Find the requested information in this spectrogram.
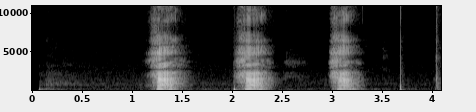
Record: {"exhalation_length": "4.1 s", "exhalation_amplitude": 26846, "exhalation_signal_mean_std_ratio": 0.29, "survey_phase": "beta (2021-08-13 to 2022-03-07)", "age": "45-64", "gender": "Male", "wearing_mask": "No", "symptom_none": true, "smoker_status": "Never smoked", "respiratory_condition_asthma": false, "respiratory_condition_other": false, "recruitment_source": "REACT", "submission_delay": "25 days", "covid_test_result": "Negative", "covid_test_method": "RT-qPCR"}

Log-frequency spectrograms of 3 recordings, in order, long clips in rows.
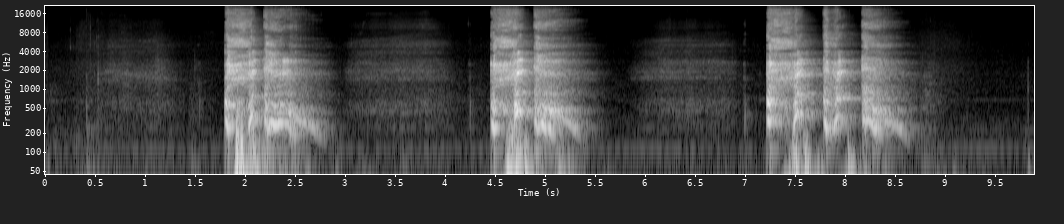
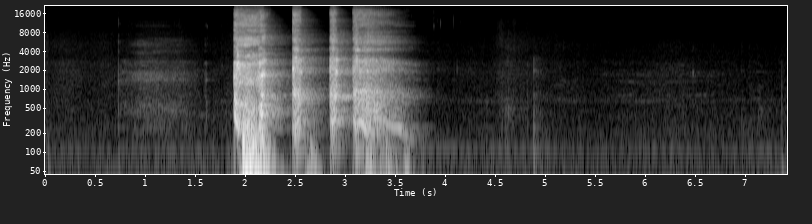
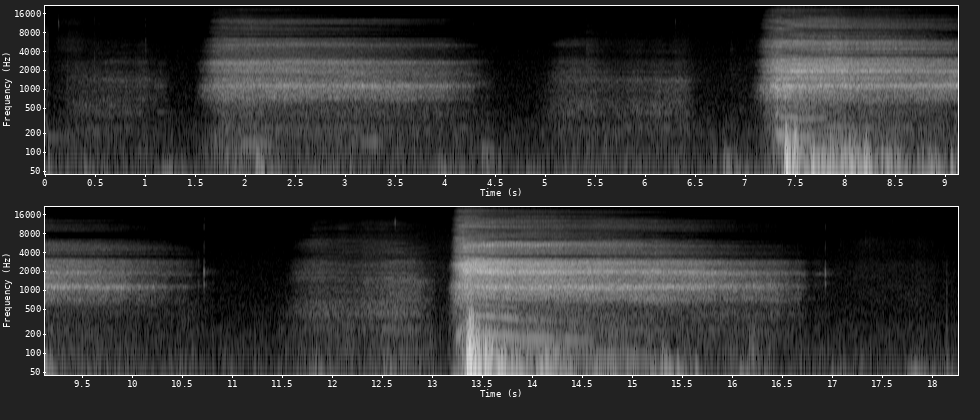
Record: {"three_cough_length": "9.9 s", "three_cough_amplitude": 19240, "three_cough_signal_mean_std_ratio": 0.4, "cough_length": "7.4 s", "cough_amplitude": 19171, "cough_signal_mean_std_ratio": 0.28, "exhalation_length": "18.3 s", "exhalation_amplitude": 5309, "exhalation_signal_mean_std_ratio": 0.41, "survey_phase": "alpha (2021-03-01 to 2021-08-12)", "age": "45-64", "gender": "Female", "wearing_mask": "No", "symptom_none": true, "smoker_status": "Never smoked", "respiratory_condition_asthma": true, "respiratory_condition_other": false, "recruitment_source": "REACT", "submission_delay": "2 days", "covid_test_result": "Negative", "covid_test_method": "RT-qPCR"}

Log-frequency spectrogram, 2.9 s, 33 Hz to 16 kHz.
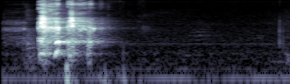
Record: {"cough_length": "2.9 s", "cough_amplitude": 6498, "cough_signal_mean_std_ratio": 0.31, "survey_phase": "beta (2021-08-13 to 2022-03-07)", "age": "45-64", "gender": "Female", "wearing_mask": "No", "symptom_sore_throat": true, "smoker_status": "Never smoked", "respiratory_condition_asthma": false, "respiratory_condition_other": false, "recruitment_source": "REACT", "submission_delay": "3 days", "covid_test_result": "Negative", "covid_test_method": "RT-qPCR"}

